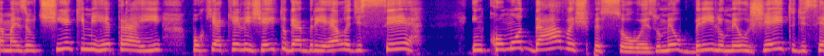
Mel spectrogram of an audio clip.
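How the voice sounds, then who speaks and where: A young Brazilian woman, a podcast guest, speaking candidly and telling animated stories, acting out the voices of people she quotes. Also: sits high. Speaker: podcast guest, samba dancer and influencer. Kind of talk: candid interview talk.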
